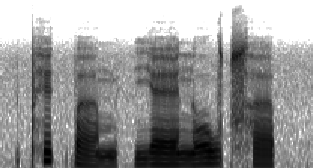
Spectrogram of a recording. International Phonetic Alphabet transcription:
pʰ ɪ˥ k̚ p ɐ˨˩ m | j ɛː˨ n o˧ w t͡sʰ ɐ˨ p̚

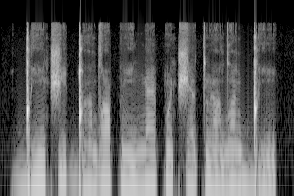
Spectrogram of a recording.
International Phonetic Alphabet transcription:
ɡ͡ǃ ĩ t͡ʃ i ɡ͡ǃ õ dˤ æ p ĩ ŋ æ p õ t͡ʃ æ tʷ ẽ dˤ ĩ ɡ͡ǃ ĩ

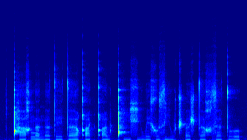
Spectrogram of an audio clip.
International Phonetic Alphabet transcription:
ǃʰ a χ ŋ ɜ ŋ ɜ t̪ e t̪ ɜ qʼ e ɡ qʼ e w ǃʰ i x i w e x ʊ z i w t͡ʃʼ ɜ ʃ t̪ ɜ χ z ɜ t̪ ʊ

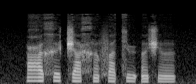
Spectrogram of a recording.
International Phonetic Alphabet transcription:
ʕ ə˩˧ x ɘ˩˧ t͡ʃ a˩ x ɐ̃˩ f a˩ t͡s ʉ˩ ʔ ɐ̃˩ ʃ ə̃˩

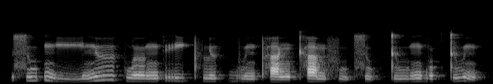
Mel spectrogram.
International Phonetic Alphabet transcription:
s u˦˥ ʔ ŋ iː˩˦ n ɯː˥˩ k w ɤː˧ ŋ p r i˦˥ ʔ pʰ l ɯ˦˥ k̚ b u˧ n pʰ a˧ ŋ kʰ a˧ m f u˨˩ ʔ s u˨˩ k̚ t uː˦˥ ŋ b o˦˥ k̚ t u˥˩ n

